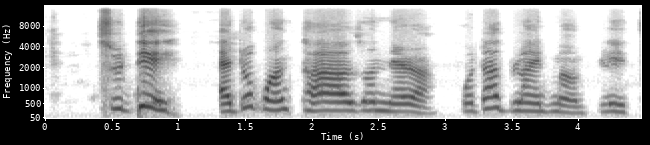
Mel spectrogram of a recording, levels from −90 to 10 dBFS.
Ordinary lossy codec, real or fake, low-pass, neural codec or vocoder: none; fake; 14.4 kHz; vocoder, 44.1 kHz, 128 mel bands every 512 samples, BigVGAN v2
